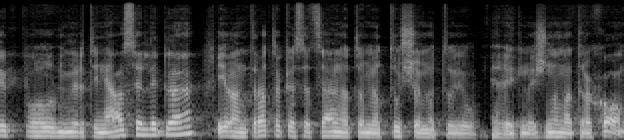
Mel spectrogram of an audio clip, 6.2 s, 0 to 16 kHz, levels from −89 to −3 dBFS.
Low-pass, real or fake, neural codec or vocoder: 14.4 kHz; fake; codec, 44.1 kHz, 2.6 kbps, SNAC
